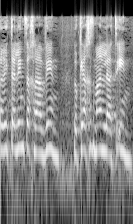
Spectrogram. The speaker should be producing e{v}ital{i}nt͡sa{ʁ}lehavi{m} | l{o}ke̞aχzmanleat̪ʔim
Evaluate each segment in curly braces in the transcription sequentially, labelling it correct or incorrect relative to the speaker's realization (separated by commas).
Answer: incorrect, correct, incorrect, incorrect, correct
